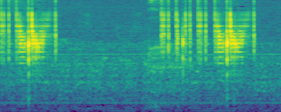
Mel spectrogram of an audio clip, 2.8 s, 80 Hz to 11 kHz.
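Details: Nikon camera filming an EICO 667 tube tester repair: quick clusters of fine, high-pitched clicks and whirs with nothing running beneath; the lens autofocus motor is hunting back and forth; autofocus hunting clicks.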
